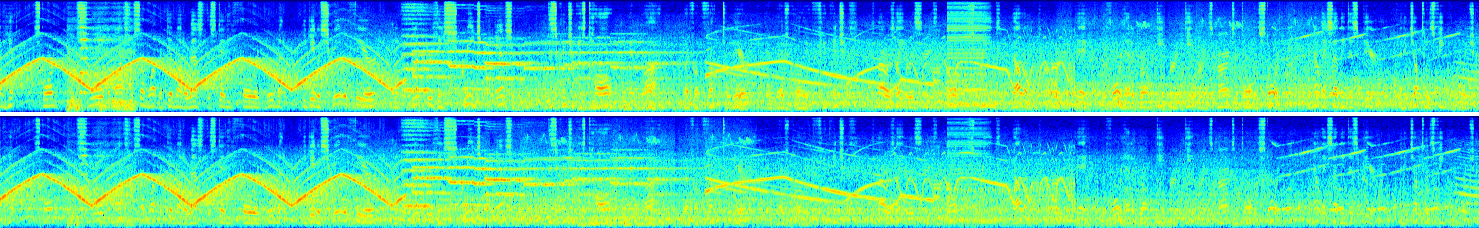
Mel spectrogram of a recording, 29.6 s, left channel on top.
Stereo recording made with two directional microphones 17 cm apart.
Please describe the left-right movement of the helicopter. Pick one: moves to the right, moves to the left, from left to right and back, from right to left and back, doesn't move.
moves to the left.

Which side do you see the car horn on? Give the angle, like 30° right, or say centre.
40° left.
